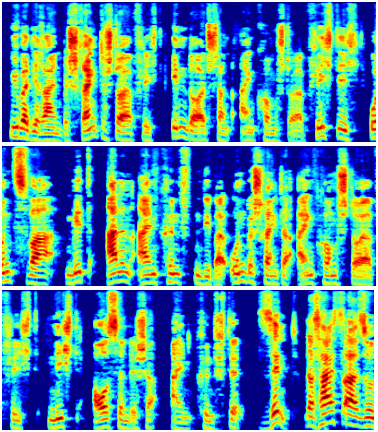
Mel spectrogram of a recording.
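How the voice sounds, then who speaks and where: Tax advisor guy explaining the rules step by step, kinda husky and raspy. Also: mid-range voice. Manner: methodical, reads out and explains legal text. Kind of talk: explanatory video talk.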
